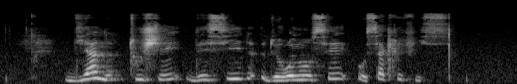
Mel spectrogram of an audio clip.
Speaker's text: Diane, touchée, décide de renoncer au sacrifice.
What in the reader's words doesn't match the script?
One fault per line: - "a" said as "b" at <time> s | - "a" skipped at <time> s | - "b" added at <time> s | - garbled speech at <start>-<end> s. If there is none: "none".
none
